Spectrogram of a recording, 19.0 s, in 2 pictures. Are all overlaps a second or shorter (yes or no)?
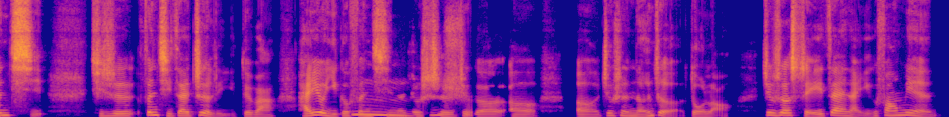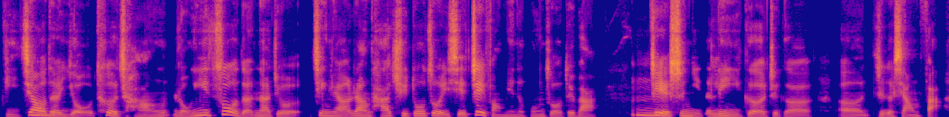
no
